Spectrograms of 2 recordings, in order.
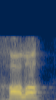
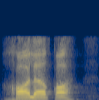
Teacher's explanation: خاء مفخمة واللام مرققة · Shown in: second take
